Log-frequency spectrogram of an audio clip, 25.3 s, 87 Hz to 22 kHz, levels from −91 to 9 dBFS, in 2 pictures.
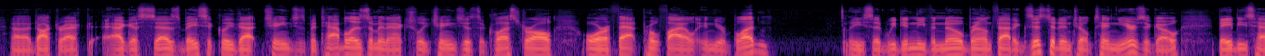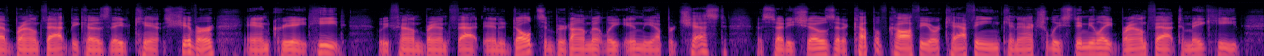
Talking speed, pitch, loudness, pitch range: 175 wpm, 90 Hz, -28 LUFS, 85-95 Hz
